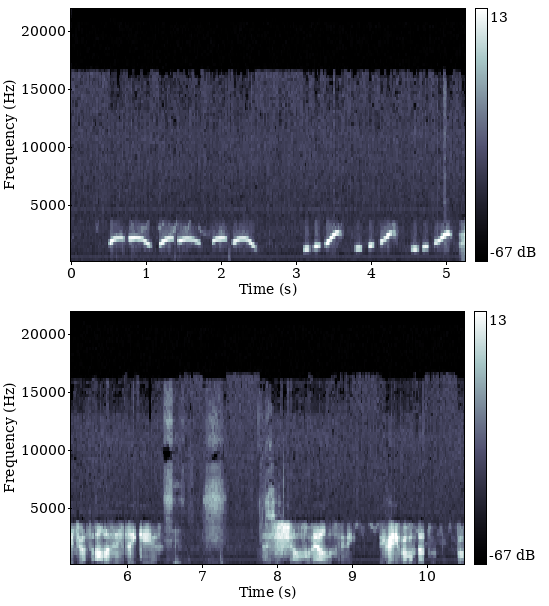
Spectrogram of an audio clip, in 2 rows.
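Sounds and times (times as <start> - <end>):
person whistling an imitation of song thrush phrases: 0.5 - 2.5, 3.1 - 5.2
speech: 5.5 - 10.5.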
